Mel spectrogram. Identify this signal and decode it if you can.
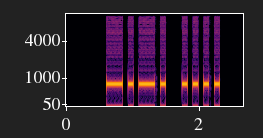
Morse code, heard as a keyed tone, about 15 wpm, 800 Hz. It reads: CH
